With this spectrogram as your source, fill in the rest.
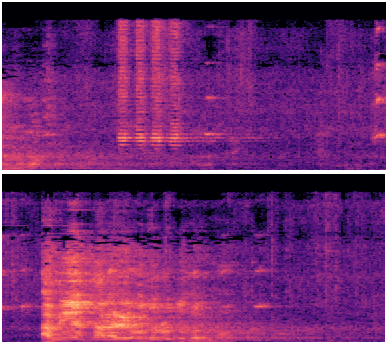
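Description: An elderly man preaches loudly through a microphone and loudspeaker.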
